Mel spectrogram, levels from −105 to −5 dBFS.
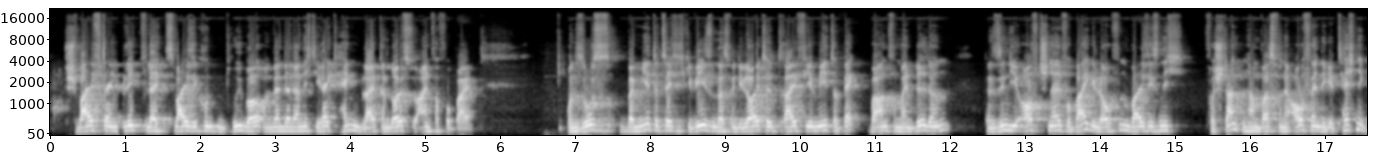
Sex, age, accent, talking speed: male, 20-39, German, 195 wpm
